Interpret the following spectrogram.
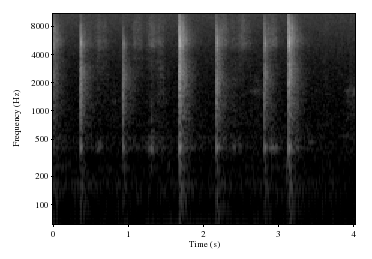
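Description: Chalk tapping on a blackboard while writing, a string of about eight faint, sharp clicks at uneven spacing, roughly two a second.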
